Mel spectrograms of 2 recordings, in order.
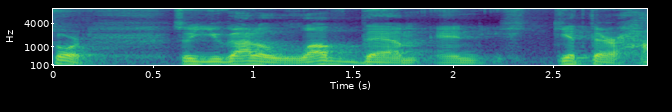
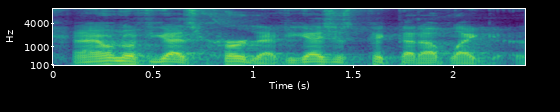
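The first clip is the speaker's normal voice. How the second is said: ordinary talk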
